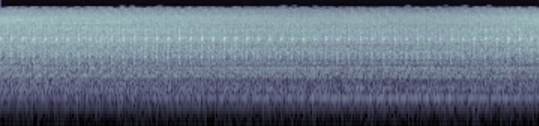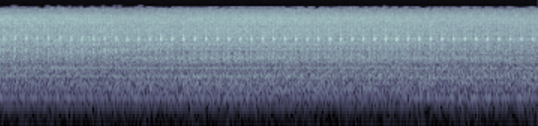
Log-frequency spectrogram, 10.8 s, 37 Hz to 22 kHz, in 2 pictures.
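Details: Infiniti G35 petrol V6 idling after sitting a week: steady light knocking, about three beats a second, after loud knocking at startup subsided; not belts; owner worries about oil consumption issue though OC tests passed.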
